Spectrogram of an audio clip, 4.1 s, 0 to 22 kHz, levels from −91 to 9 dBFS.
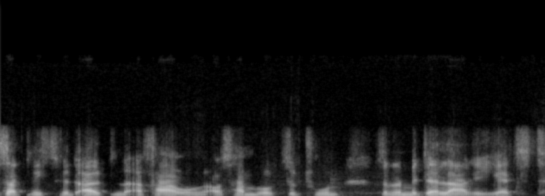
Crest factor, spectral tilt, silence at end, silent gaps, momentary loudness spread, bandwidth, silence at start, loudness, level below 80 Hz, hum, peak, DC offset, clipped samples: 22 dB; -5 dB/octave; 0 s; none; 12 LU; 8.2 kHz; 0 s; -24 LUFS; -56 dBFS; none; -2 dBFS; under 0.1%; under 0.1%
